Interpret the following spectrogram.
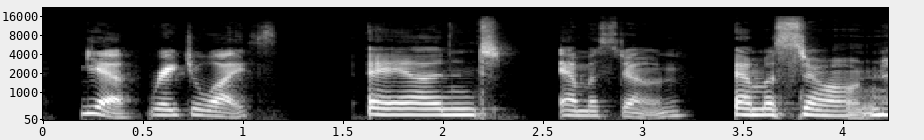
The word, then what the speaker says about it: Weisz: the favorite this week with Olivia Colman Rachel vice and my pronouncing her name right yeah Rachel Weisz and Emma Stone Emma Stone and Joe Alwin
